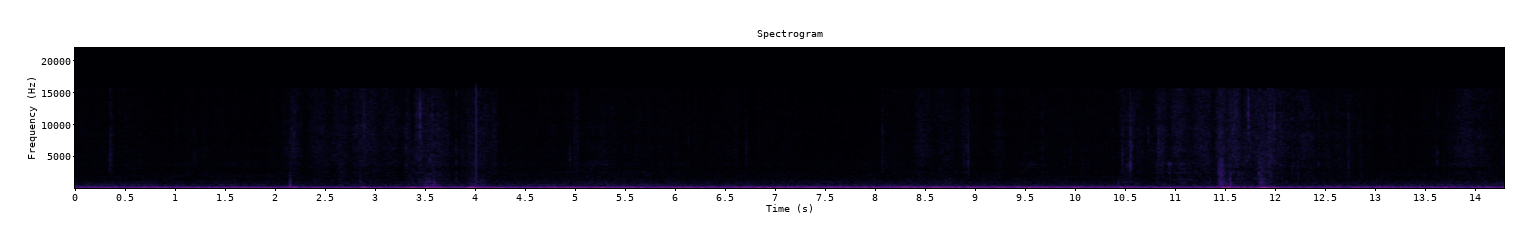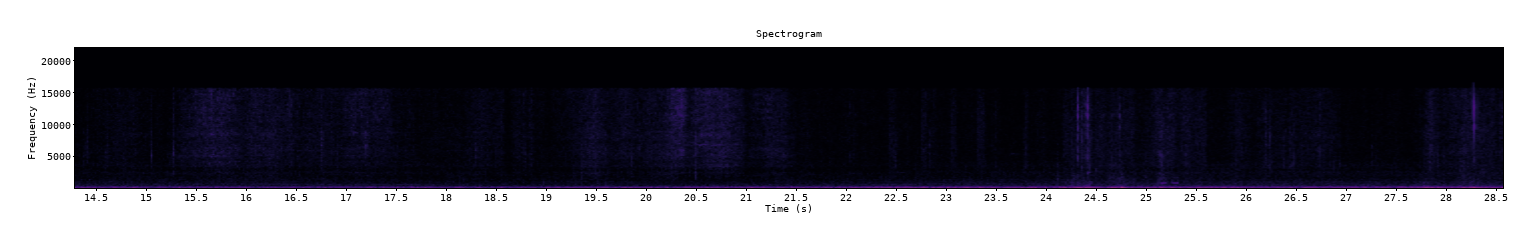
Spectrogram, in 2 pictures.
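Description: Car driving, heard from inside the cabin: a steady low rumble of road and engine, with a few short knocks, about four seconds in, near twelve seconds and around twenty-five seconds.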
